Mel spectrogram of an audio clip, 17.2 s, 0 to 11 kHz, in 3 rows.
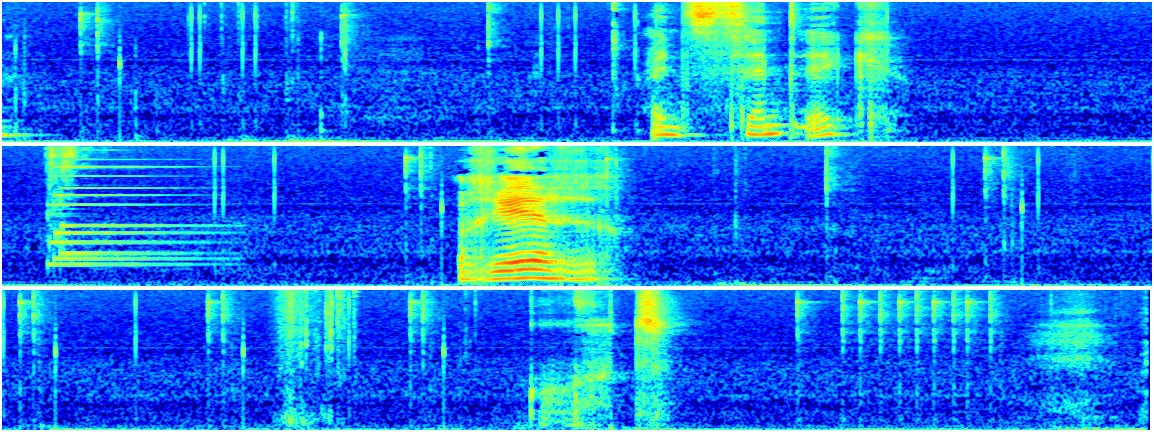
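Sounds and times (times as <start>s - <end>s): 
rapid computer mouse clicking: 0.4s - 3.2s, 6.8s - 8.1s, 9.4s - 14.0s, 15.4s - 16.6s
speech: 3.3s - 4.5s, 8.1s - 8.9s.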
